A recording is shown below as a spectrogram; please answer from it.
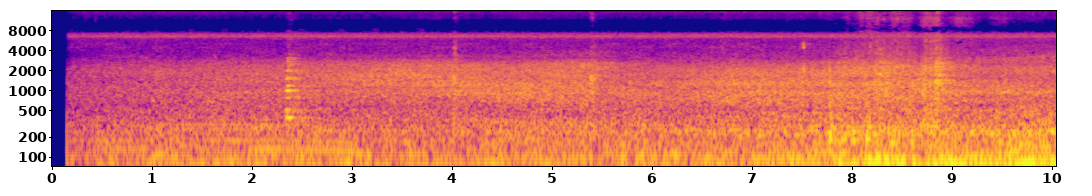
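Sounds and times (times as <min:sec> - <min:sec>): street background noise: 0:00.2 - 0:10.0
car horn toot: 0:02.3 - 0:02.6.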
